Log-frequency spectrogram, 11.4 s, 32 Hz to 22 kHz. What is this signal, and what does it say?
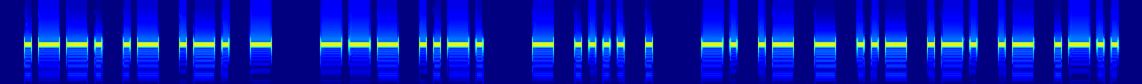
Morse code, heard as a keyed tone, about 17 wpm, 700 Hz. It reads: PART OF THE NATURAL
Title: Sentences from Top 1000 Words - Review Part 6 - 17wpm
